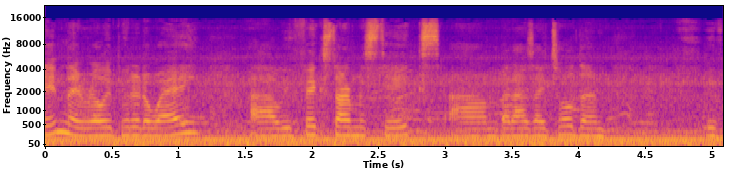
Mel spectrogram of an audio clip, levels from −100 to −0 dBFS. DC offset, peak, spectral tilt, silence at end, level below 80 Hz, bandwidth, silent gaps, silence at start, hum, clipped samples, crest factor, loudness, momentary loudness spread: under 0.1%; -10 dBFS; -4.5 dB/octave; 0 s; -34 dBFS; 15.5 kHz; none; 0 s; none; under 0.1%; 16 dB; -25 LUFS; 7 LU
